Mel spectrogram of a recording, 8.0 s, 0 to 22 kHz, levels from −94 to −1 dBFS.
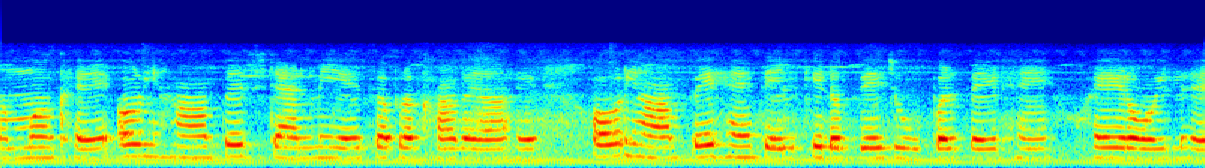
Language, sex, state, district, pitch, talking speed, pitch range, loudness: Hindi, female, Delhi, New Delhi, 245 Hz, 195 wpm, 235-260 Hz, -17 LUFS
